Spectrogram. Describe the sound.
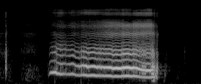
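A baby cries after a Bexsero vaccination during lockdown. A short whimper comes first, then one loud, sustained, strained wail of about a second that stops abruptly.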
